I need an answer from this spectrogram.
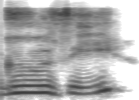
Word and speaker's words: Guze: So, um my name is Goozi. You did pronounce it wrong.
